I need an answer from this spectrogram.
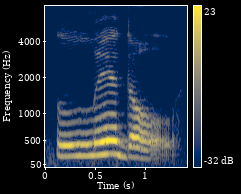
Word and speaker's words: little: the first one is little little you see there's two T's in the middle of this word but really in American English those T's are gonna become D sounds so it's gonna sound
